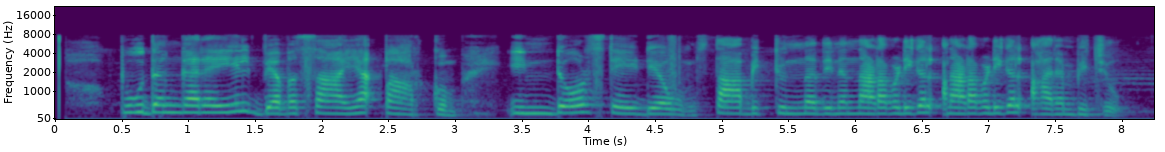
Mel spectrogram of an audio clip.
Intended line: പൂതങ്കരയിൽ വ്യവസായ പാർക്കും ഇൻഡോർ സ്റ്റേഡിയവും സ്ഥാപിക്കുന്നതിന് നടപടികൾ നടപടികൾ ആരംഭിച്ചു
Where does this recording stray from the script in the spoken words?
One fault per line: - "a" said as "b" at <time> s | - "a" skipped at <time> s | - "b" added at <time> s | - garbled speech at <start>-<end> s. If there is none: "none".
none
